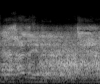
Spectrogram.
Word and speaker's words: خضر: کا نام تھا خضر, جس کو ہم خضر کہتے ہیں, اس کا صحیح تلفظ ہے خضر.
